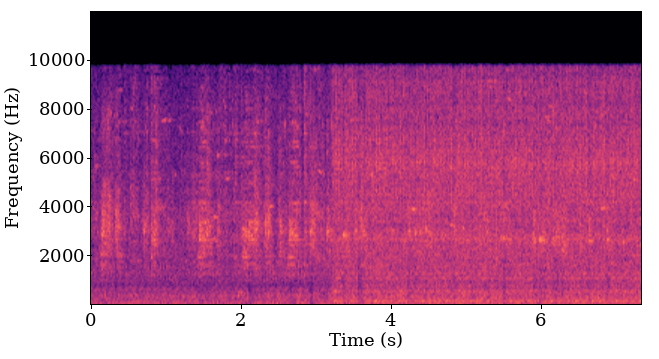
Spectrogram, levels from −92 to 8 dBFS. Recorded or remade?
recorded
